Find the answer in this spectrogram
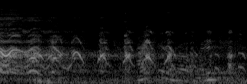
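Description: A person laughing: a high-pitched, squeaky run of short rising-and-falling notes that starts abruptly and tails off near the end.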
